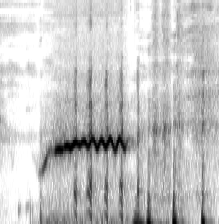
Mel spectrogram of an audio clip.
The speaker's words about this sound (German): Pfeif mal irgendwie Lied oder so.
